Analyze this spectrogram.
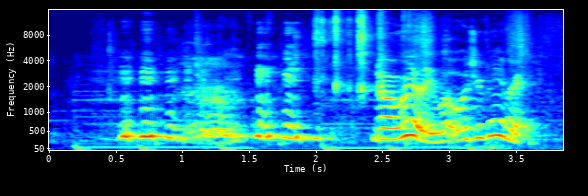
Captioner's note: children chuckle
